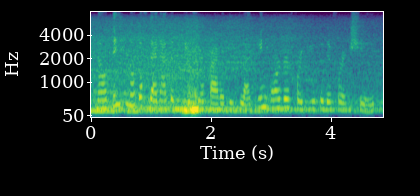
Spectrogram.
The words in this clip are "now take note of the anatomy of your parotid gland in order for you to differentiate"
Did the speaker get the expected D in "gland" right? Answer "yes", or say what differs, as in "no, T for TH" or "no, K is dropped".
no, D is dropped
